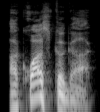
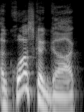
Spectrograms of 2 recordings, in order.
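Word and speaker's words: Aquascogoc: In this case, it's spelled A-Q-U-A, so like aqua, and then C-O-G-O-C. So to me, Akwaskagak. Yeah, there right.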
